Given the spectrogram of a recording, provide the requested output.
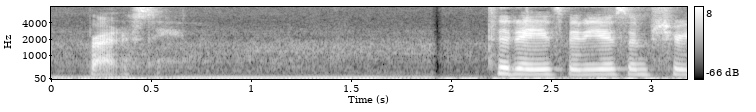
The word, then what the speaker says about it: Tarteist: If you've never been here before, hello, my name is and my channel name is pronounced TARTEIST.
